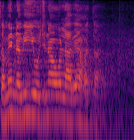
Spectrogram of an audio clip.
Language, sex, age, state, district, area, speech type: Gujarati, male, 60+, Gujarat, Surat, urban, read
